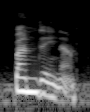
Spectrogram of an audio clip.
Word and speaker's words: Bundeena: Bundeena.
